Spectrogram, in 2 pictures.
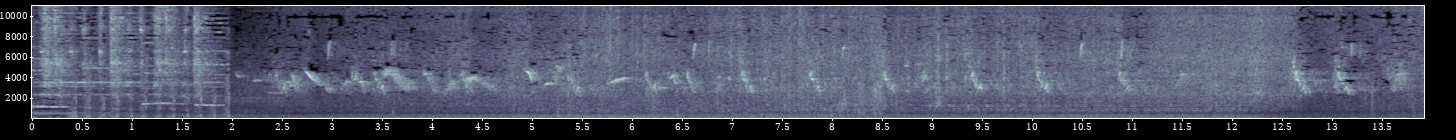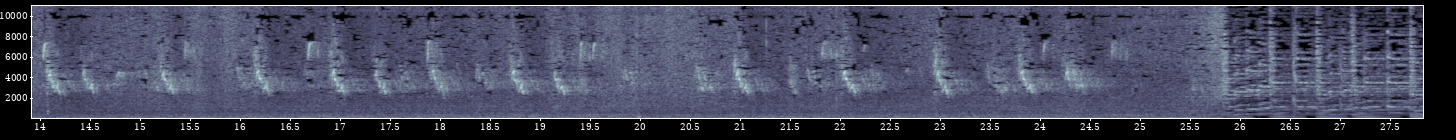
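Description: A folk tune with flute ends about two seconds in, giving way to rapid, repeated bird chirps over a steady low musical backing, as a recorded interlude in a radio broadcast.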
